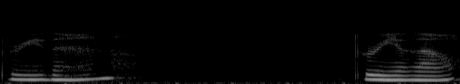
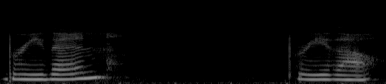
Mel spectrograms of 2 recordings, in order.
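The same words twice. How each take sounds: The two takes are said the same way.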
